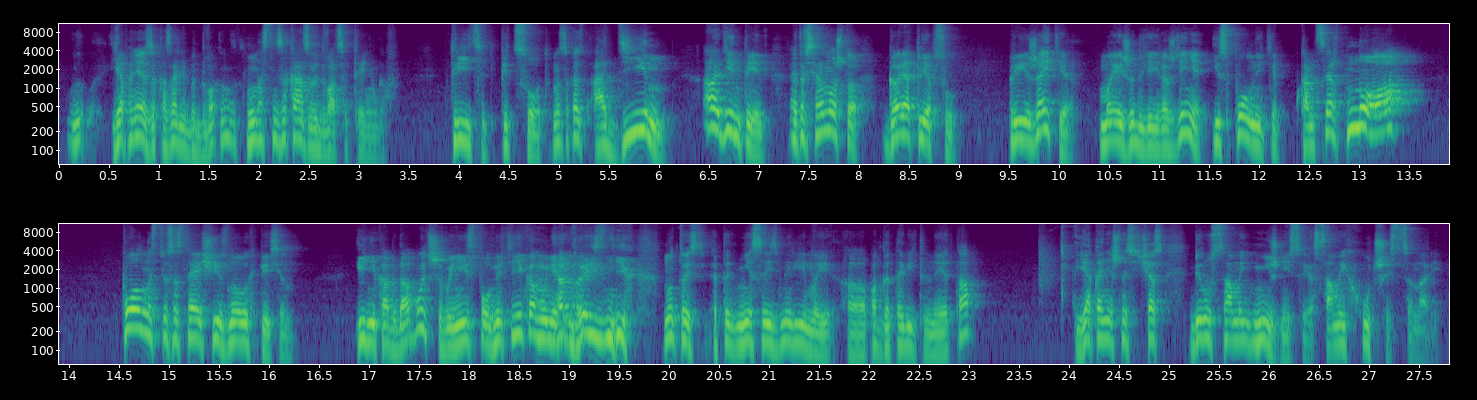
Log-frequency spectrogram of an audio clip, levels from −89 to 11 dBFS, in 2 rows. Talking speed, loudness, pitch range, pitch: 145 wpm, -17 LUFS, 120-160 Hz, 140 Hz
